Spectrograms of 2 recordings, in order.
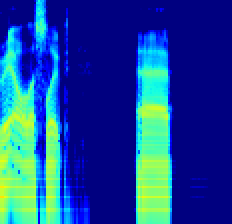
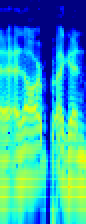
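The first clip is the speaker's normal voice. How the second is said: ordinary talk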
